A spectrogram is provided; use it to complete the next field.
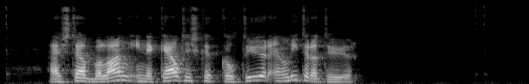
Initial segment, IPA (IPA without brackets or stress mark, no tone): h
